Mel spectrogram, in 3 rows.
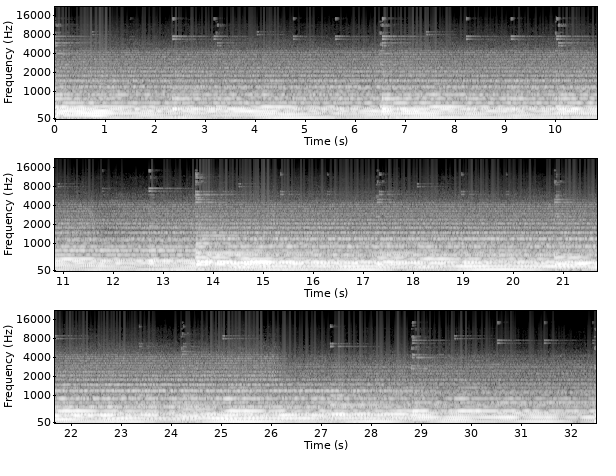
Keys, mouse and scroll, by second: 4.3 Tab, 5.2-7.0 middle drag, 8.0-10.3 middle drag, 11.3-14.1 middle drag, 15.1-18.4 drag, 19.9-21.8 drag, 24.7 shift+d, 26.3 p, 28.5 Tab, 29.3-32.5 drag, 32.2 Tab.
